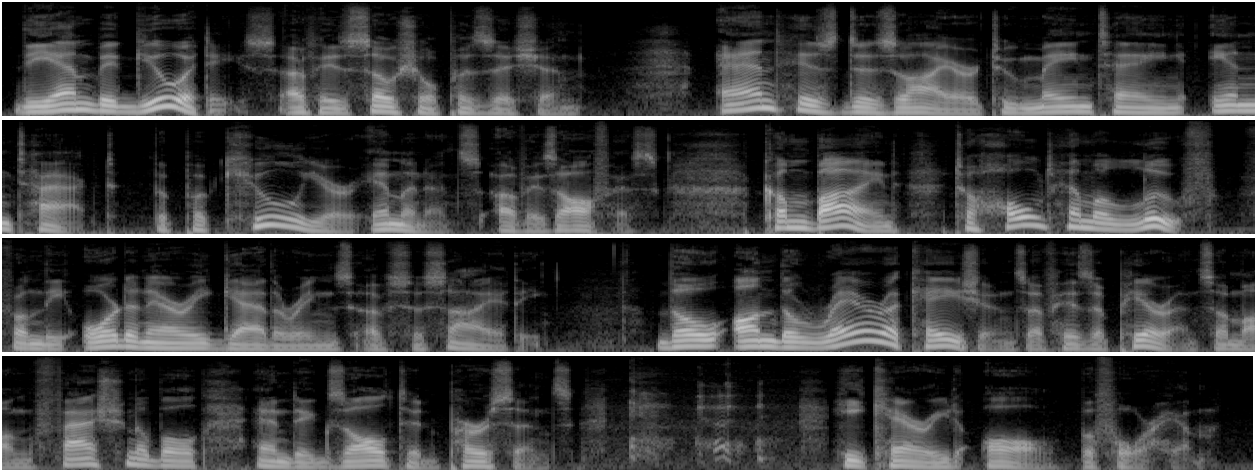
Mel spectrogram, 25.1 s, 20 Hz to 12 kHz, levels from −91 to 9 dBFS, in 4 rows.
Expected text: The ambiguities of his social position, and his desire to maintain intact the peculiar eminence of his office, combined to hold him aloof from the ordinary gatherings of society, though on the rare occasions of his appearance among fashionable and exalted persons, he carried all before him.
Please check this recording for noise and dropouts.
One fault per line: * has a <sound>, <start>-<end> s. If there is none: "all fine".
* has a throat clearing, 21.9-22.7 s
